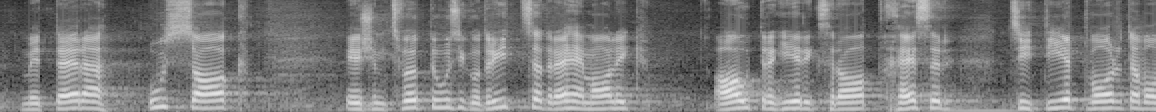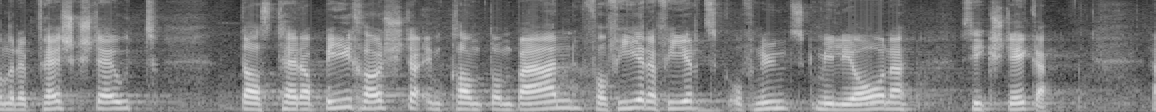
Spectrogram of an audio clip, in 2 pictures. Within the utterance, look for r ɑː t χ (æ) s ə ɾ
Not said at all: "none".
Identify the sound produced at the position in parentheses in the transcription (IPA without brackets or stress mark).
ɛ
